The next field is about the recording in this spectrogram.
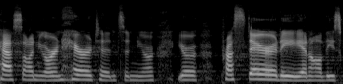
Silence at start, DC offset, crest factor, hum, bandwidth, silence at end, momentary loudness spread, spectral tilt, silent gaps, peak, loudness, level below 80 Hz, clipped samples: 0 s; under 0.1%; 24 dB; none; 18 kHz; 0 s; 14 LU; -2 dB/octave; none; -4 dBFS; -27 LUFS; -70 dBFS; under 0.1%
